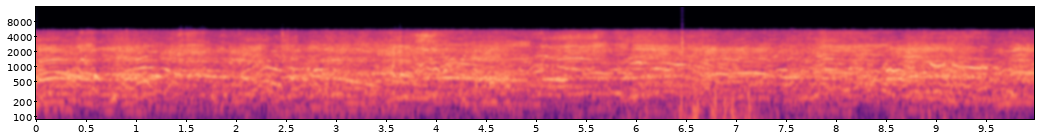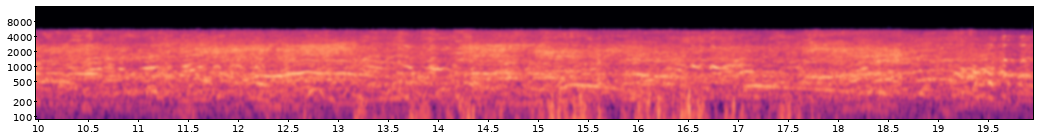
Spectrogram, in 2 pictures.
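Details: Sheep and lambs bleating continuously in a mixed herd of almost 1,000 with goats, moving along Mörnsheim's old market streets in Altmühltal Nature Park during the May 2012 drive to summer grazing; many voices overlap beneath people talking.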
